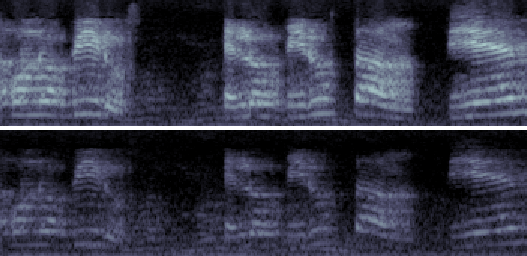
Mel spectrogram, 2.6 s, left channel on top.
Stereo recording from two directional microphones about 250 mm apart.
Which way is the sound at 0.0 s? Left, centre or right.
Left.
